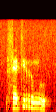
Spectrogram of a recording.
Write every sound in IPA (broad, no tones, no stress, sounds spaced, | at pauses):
s ɛ tʲ ə r u m u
